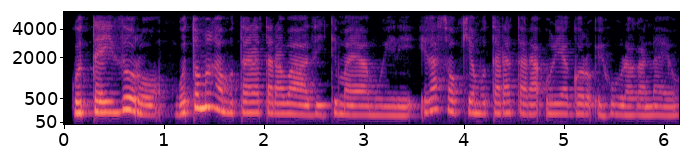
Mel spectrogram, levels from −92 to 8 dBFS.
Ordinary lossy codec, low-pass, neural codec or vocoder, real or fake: none; 5.4 kHz; none; real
